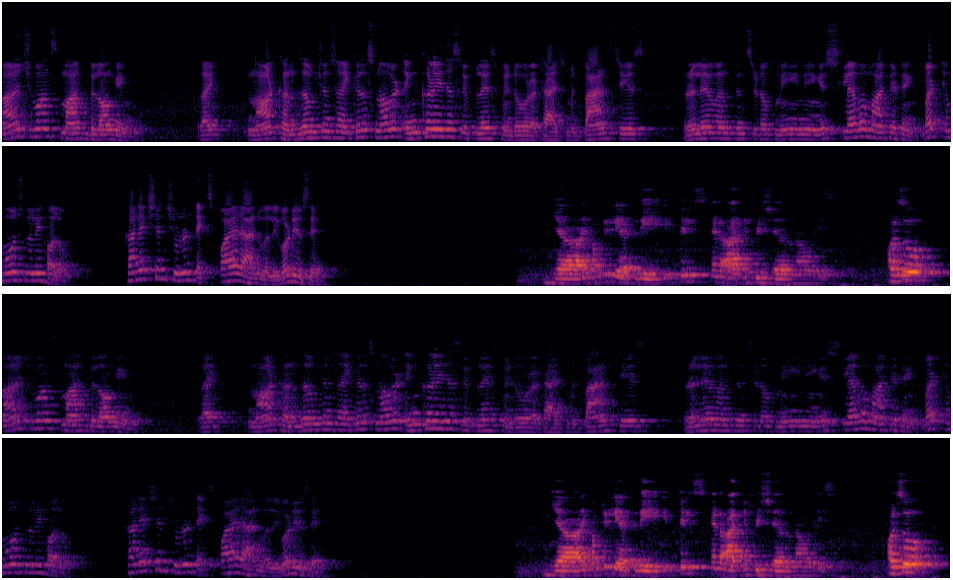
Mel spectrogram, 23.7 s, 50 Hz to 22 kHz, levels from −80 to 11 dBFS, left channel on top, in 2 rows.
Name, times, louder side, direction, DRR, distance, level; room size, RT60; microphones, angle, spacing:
voice 1, 0.0-12.7 13.4-15.9, left 4 dB, 65° left, 7 dB, 0.3 m, -41 dB
voice 2, 18.6-22.2 22.9-23.5, right 1 dB, 65° right, 4 dB, 0.4 m, -29 dB
2.8 x 2.3 x 2.3 m, 0.71 s
head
